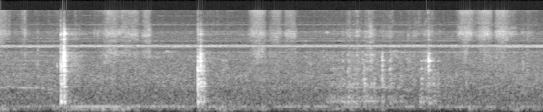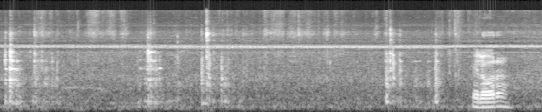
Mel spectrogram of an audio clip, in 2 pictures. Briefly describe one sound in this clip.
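A stick taps sharply on a wooden box.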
